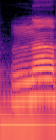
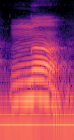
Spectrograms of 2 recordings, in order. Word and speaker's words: ङ: सदैव ङ पढ़िएगा। क्या पढ़िएगा? ङ। बहुत ही स्पष्ट रूप से इसका उच्चारण कीजिएगा।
